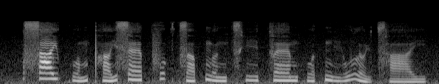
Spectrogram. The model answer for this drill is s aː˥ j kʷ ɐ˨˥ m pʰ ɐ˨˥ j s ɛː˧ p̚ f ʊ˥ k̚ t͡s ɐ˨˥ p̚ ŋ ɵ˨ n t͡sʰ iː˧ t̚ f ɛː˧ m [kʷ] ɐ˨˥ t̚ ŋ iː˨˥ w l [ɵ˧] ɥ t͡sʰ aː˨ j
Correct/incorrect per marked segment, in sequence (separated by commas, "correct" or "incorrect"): correct, incorrect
